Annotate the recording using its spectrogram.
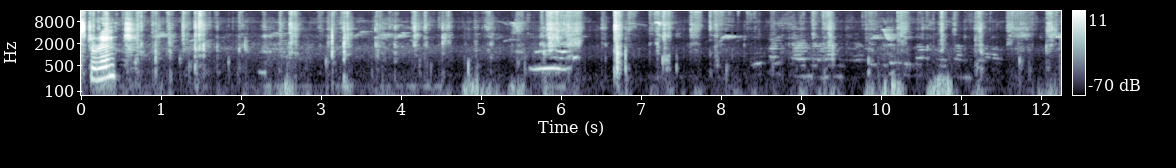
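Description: Children's footsteps patter on a paved path.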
